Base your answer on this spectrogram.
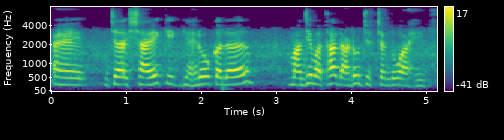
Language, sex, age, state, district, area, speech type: Sindhi, female, 30-45, Madhya Pradesh, Katni, urban, spontaneous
